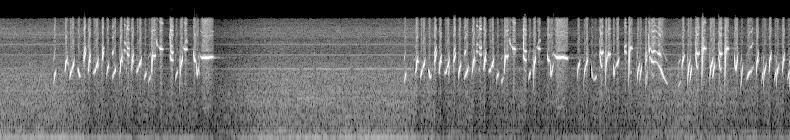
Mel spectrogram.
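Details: Stimulation song of a European goldfinch meant to get other goldfinches singing. Two long bouts of rapid, ringing twitter with slurred whistled notes, separated by a two-second pause. A steady low hum continues underneath.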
